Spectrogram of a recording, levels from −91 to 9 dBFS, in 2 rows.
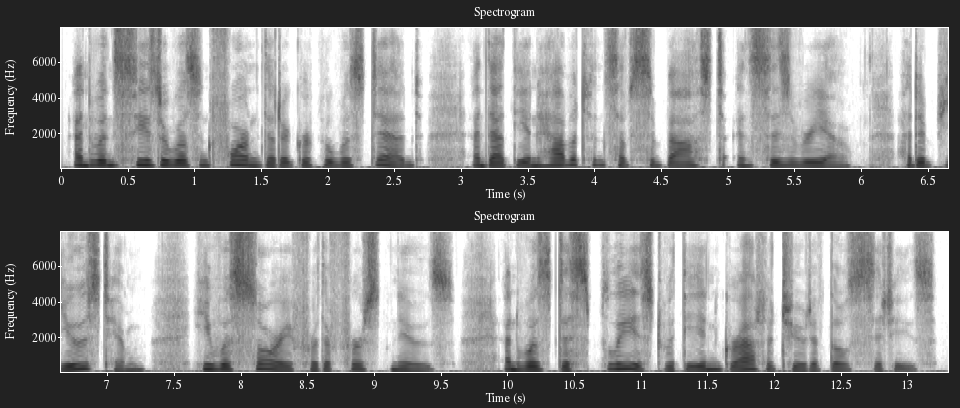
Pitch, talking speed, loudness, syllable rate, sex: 195 Hz, 160 wpm, -18 LUFS, 5.1 syllables/s, female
